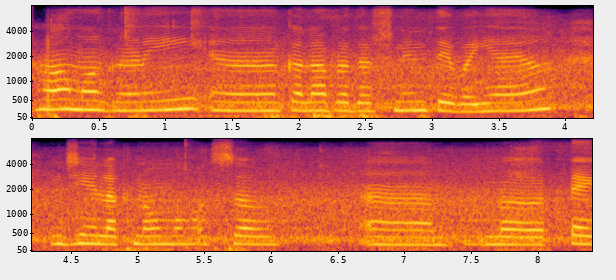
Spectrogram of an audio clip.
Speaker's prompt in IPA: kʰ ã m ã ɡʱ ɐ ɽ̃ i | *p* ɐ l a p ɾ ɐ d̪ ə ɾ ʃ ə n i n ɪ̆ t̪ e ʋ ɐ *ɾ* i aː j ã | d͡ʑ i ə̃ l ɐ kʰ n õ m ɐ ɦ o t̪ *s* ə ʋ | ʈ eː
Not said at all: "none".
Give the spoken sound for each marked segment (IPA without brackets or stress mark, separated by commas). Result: k, none, s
